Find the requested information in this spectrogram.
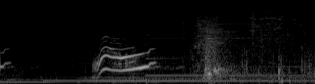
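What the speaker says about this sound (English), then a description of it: "Oh, there's a cat, though." A cat in Final Fantasy XV gives one clear, rising meow over a low steady game hum, followed by soft scuffing and faint thuds.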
